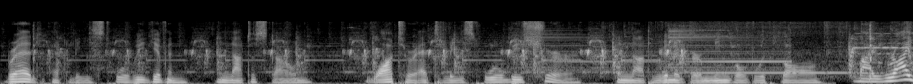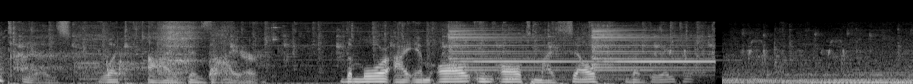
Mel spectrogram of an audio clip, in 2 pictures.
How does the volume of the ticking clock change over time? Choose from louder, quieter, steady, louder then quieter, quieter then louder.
louder.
